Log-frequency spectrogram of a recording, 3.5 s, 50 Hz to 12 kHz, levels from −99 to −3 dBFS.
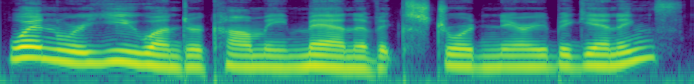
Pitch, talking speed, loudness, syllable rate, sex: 180 Hz, 155 wpm, -17 LUFS, 5.4 syllables/s, female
